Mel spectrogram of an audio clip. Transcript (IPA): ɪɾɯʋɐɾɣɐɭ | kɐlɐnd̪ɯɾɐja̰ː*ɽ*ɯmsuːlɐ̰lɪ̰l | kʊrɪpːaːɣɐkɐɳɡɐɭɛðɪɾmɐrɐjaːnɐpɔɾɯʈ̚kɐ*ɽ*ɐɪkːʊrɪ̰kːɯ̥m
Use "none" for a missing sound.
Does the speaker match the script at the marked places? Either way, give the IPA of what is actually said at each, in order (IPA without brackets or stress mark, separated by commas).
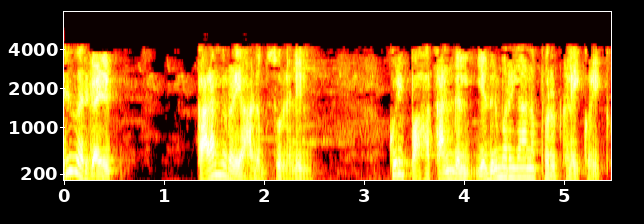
ɽ, ɭ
